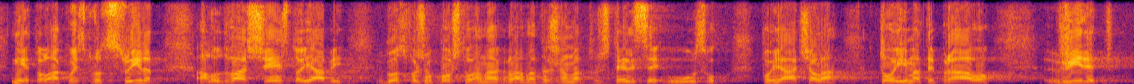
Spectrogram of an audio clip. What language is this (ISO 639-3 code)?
hrv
